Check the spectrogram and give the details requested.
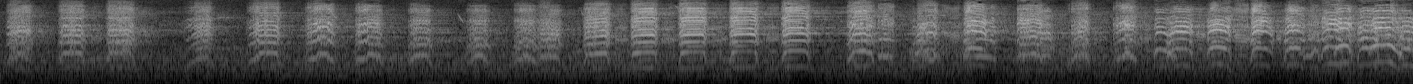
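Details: Brazilian maritaca parrots in a flock, calling to stay in contact and alert to danger: a continuous stream of loud, rasping screeches, about four per second, overlapping voices throughout.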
